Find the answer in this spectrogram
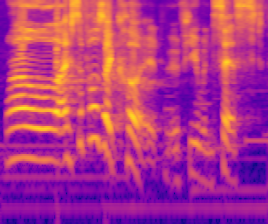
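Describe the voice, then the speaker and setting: A woman plays a male vagabond poet cat in a cartoon dub, florid and grandiose. He declaims at a slow pace over faint guitar. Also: medium pitch, big pitch swings, darkish tone, pitched above the performer's own voice, low-quality recording. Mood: breezy. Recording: guitar music behind.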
